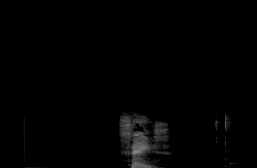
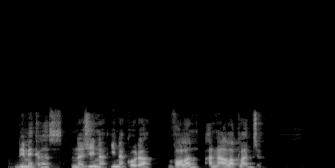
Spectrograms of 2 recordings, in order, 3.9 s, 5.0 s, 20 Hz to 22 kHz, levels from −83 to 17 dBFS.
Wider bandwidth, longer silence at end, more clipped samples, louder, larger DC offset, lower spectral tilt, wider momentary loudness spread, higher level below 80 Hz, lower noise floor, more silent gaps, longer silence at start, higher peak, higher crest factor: first, 13 kHz vs 7.8 kHz; second, 0.45 s vs 1.15 s; neither; second, -37 LUFS vs -19 LUFS; neither; second, -2 dB/octave vs -5 dB/octave; first, 25 LU vs 11 LU; second, under -90 dBFS vs -60 dBFS; about the same, -86 dBFS vs -89 dBFS; first, 2.75-3.21 s vs none; first, 1.8 s vs 0.25 s; second, -22 dBFS vs -2 dBFS; first, 26 dB vs 18 dB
